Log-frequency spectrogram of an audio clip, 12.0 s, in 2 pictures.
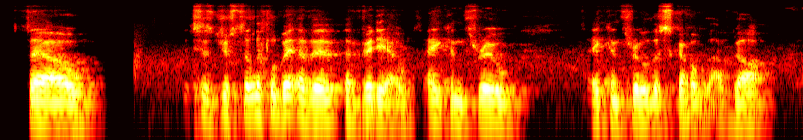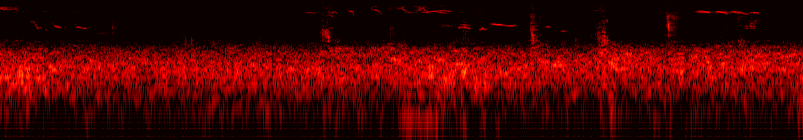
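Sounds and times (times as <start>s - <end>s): high bird chirps: 5.2s - 12.0s.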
